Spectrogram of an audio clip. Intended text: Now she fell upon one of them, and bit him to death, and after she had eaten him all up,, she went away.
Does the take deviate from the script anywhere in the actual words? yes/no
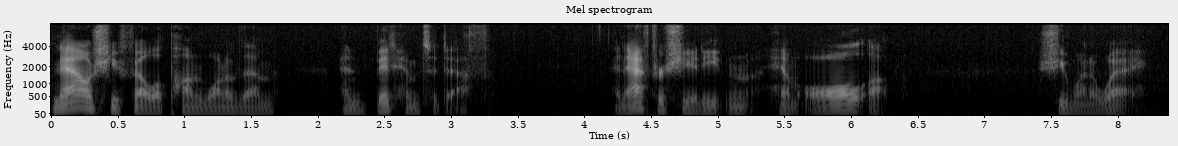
no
